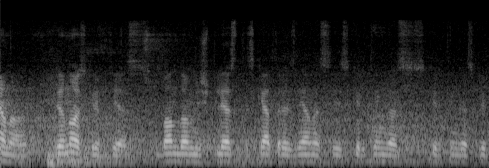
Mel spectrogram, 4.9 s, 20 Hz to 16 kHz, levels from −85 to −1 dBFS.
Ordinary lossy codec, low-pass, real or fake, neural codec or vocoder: AAC, 64 kbps; 10.8 kHz; real; none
